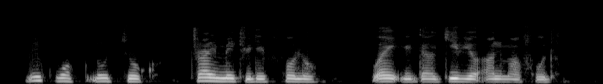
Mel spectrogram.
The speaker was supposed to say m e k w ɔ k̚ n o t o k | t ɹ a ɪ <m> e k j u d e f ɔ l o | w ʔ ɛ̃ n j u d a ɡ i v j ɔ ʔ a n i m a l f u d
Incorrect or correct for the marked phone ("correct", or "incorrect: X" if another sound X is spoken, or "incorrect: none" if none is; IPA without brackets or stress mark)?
correct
